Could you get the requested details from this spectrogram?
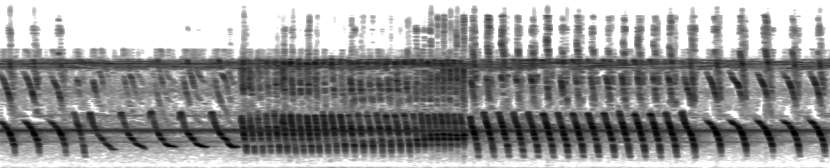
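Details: Canary tutor song for teaching young birds and encouraging male canaries to sing: a run of clear, high down-slurred whistles, then a dense rapid trill for two seconds, then steady repeated swooping notes about three per second.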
